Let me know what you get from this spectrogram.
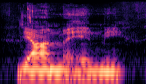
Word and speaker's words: Ian Mahinmi: And then the Wizards would be the third team involved, so you get Ian Mahinmi. – Jan Mahinmi.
